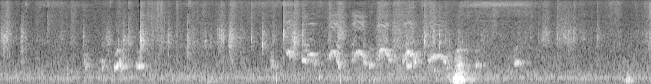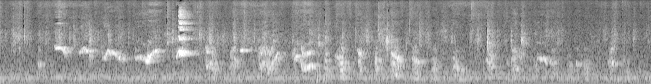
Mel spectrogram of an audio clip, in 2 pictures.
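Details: Whippet puppies, a growing litter: many short, high squeaky whimpers and yelps, irregular and overlapping, with one louder thump near the middle and a burst of squeals later.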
